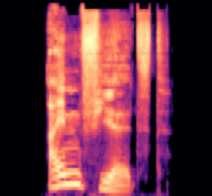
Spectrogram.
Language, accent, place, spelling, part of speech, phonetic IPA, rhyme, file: German, Germany, Berlin, einfielst, verb, [ˈaɪ̯nˌfiːlst], -aɪ̯nfiːlst, De-einfielst.ogg
- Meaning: second-person singular dependent preterite of einfallen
